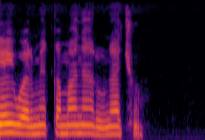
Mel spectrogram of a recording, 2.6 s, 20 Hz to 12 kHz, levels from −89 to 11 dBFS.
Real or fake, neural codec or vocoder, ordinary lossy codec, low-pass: real; none; Opus, 32 kbps; 10.8 kHz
